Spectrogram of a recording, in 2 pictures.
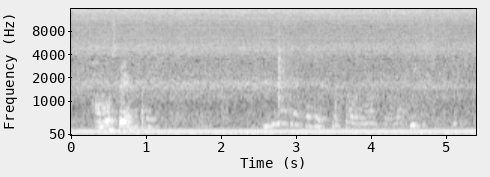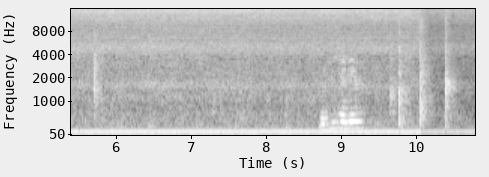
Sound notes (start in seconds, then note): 2.6 pressure cooker whistling drowns out other sounds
